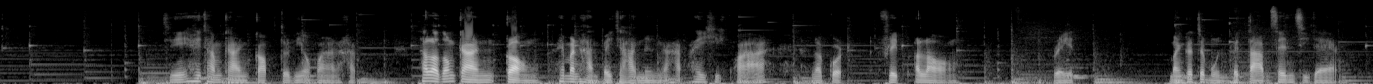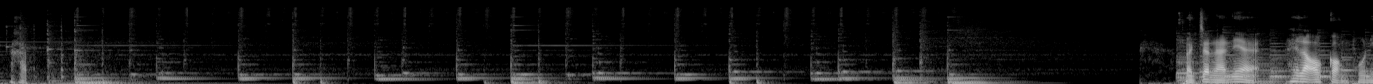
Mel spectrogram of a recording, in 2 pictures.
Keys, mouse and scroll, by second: 1.2 click, 2.3 ctrl+click, 7.1 right click, 10.8 click, 14.4 space, 14.6 click, 15.0 space, 15.1 click, 15.8 m, 16.4 j, 16.4 click, 16.7 click, 17.7 ctrl+click, 18.5 ctrl+click, 18.8 right click, 20.5 click, 20.8 h, 20.9 drag, 21.3 space, 21.4 click, 21.7 m, 21.9 ctrl+click, 23.5 click, 23.6 right click, 24.4 click, 24.7 space, 24.7 click, 25.5 h, 25.7 click.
